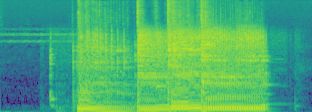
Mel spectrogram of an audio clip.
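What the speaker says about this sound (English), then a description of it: "And then there's also like a mean channel bit fuzzer going on here." A channel bit fuzzer plugin crunches a held synth chord into harsh, loud digital distortion. The chord runs about two seconds and then cuts off, with no talking.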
